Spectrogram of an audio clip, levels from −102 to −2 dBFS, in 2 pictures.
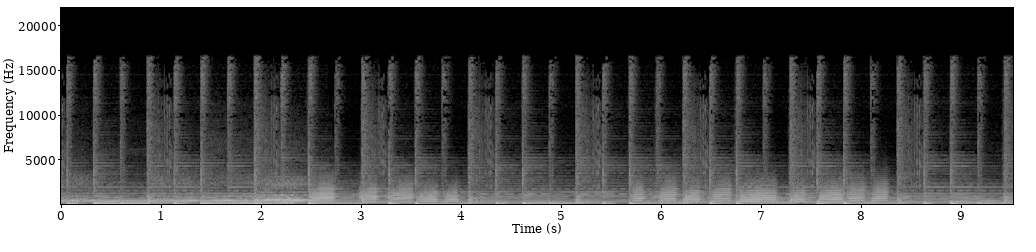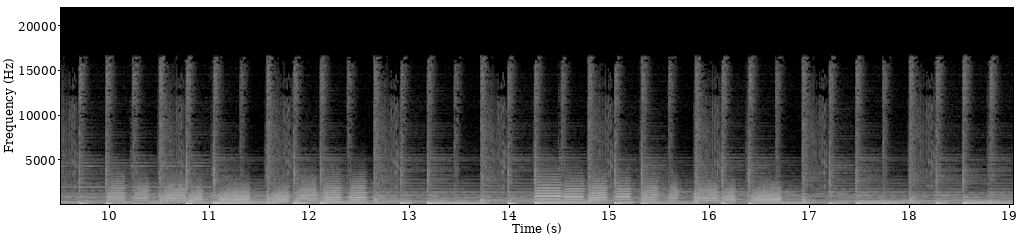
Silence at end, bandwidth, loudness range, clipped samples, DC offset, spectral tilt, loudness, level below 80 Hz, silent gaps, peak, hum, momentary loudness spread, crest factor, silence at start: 0 s; 17 kHz; 3 LU; under 0.1%; under 0.1%; -6 dB/octave; -34 LUFS; -38 dBFS; none; -14 dBFS; none; 6 LU; 20 dB; 0 s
